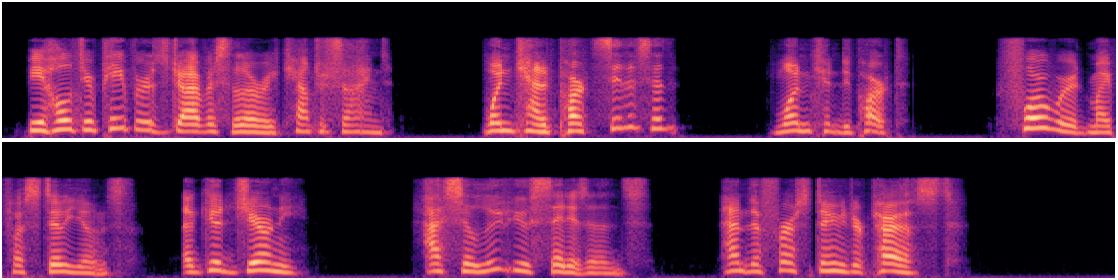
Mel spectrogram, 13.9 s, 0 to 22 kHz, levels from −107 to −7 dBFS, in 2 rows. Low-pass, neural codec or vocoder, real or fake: 7.2 kHz; codec, 16 kHz in and 24 kHz out, 0.4 kbps, LongCat-Audio-Codec, four codebook decoder; fake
